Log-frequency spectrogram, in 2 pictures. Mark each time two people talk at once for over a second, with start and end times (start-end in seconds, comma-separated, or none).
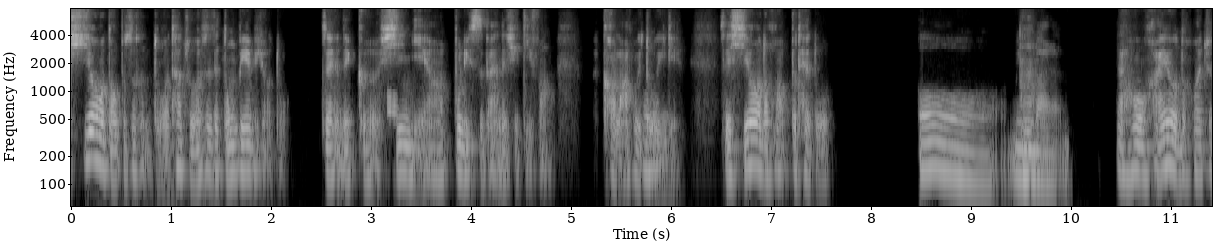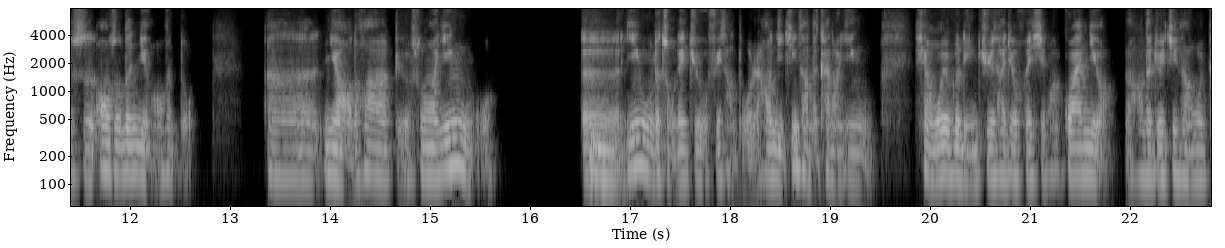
none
